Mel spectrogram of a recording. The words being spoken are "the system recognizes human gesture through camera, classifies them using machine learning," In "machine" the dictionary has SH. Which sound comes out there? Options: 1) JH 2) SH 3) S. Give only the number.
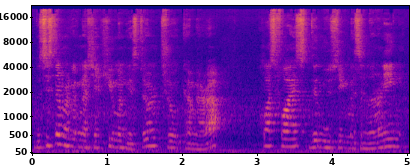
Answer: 3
